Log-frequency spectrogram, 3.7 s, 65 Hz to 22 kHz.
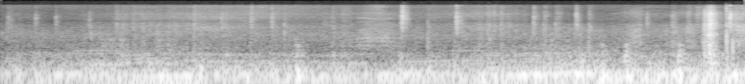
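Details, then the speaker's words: Geely Emgrand GS at 80,677 km, driven over a rough road: deep road rumble with irregular sharp knocks from the whole chassis. Shock absorbers are suspected; the right front stabilizer link ball joint was found loose, but it is not the main cause. "我去，这个异响的声音还有点大啊，感觉好像整个底盘都在响，听到没有？减震器的声音啊。"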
